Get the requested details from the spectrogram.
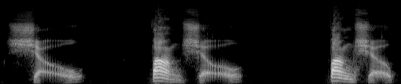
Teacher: this is a fourth tone why do i say it i say it like i'm angry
